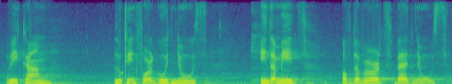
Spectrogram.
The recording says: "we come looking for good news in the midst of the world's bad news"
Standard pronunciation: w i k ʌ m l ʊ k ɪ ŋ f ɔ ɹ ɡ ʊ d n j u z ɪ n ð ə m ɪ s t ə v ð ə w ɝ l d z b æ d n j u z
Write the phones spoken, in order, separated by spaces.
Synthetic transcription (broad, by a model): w i k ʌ m l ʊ k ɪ ŋ f ɔ ɹ ɡ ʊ d n j u z ɪ n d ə m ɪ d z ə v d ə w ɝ d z b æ d n j u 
